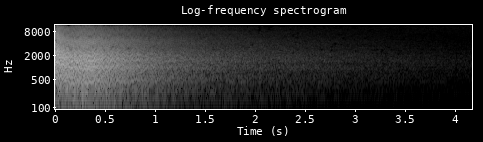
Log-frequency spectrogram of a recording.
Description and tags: This sample was created using a hopelessly artificial and dull synth perc sound and putting it through a VST Amp simulator with the overdrive setting cranked up and then applying a bit of reverb.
